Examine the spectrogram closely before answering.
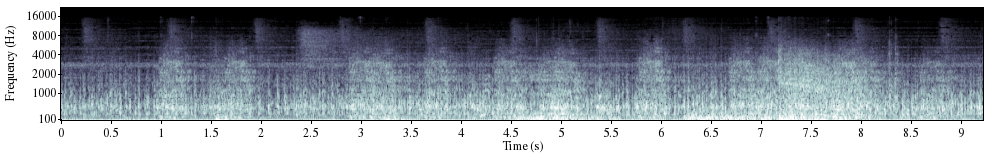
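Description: A heavy gun fires in rapid, booming bursts.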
